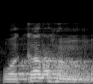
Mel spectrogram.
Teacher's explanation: کر میں کاف باریک، را پر ہے کیونکہ اس سے پہلے کاف پر زبر آئی۔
